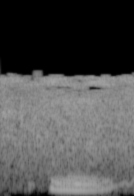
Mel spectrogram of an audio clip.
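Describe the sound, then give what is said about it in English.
A person imitates a pained tiger growl, a single sustained low, strained roar of about a second, loud, with no other talking. “No, not sigh. More strength, like a tiger, in pain.”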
